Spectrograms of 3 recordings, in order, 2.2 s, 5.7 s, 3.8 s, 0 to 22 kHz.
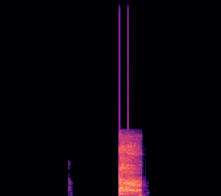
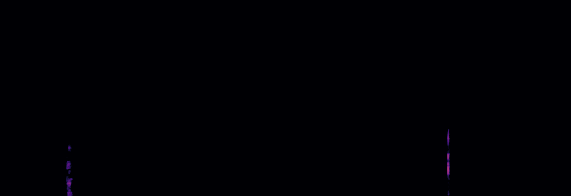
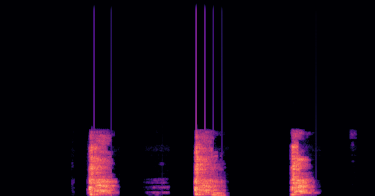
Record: {"cough_length": "2.2 s", "cough_amplitude": 31552, "cough_signal_mean_std_ratio": 0.25, "exhalation_length": "5.7 s", "exhalation_amplitude": 1174, "exhalation_signal_mean_std_ratio": 0.04, "three_cough_length": "3.8 s", "three_cough_amplitude": 31327, "three_cough_signal_mean_std_ratio": 0.34, "survey_phase": "beta (2021-08-13 to 2022-03-07)", "age": "18-44", "gender": "Female", "wearing_mask": "No", "symptom_runny_or_blocked_nose": true, "symptom_fatigue": true, "symptom_onset": "6 days", "smoker_status": "Never smoked", "respiratory_condition_asthma": false, "respiratory_condition_other": false, "recruitment_source": "Test and Trace", "submission_delay": "2 days", "covid_test_result": "Positive", "covid_test_method": "RT-qPCR", "covid_ct_value": 29.6, "covid_ct_gene": "N gene", "covid_ct_mean": 30.6, "covid_viral_load": "95 copies/ml", "covid_viral_load_category": "Minimal viral load (< 10K copies/ml)"}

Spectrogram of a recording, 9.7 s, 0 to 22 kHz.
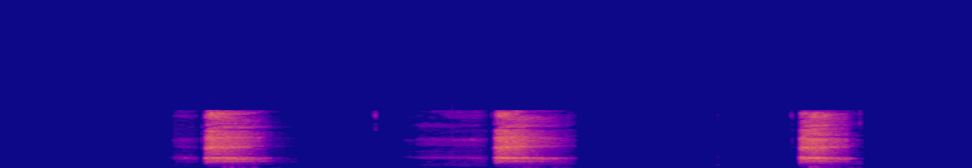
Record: {"exhalation_length": "9.7 s", "exhalation_amplitude": 15822, "exhalation_signal_mean_std_ratio": 0.33, "survey_phase": "beta (2021-08-13 to 2022-03-07)", "age": "45-64", "gender": "Female", "wearing_mask": "No", "symptom_new_continuous_cough": true, "symptom_runny_or_blocked_nose": true, "symptom_sore_throat": true, "symptom_fatigue": true, "symptom_headache": true, "smoker_status": "Never smoked", "respiratory_condition_asthma": false, "respiratory_condition_other": false, "recruitment_source": "Test and Trace", "submission_delay": "2 days", "covid_test_result": "Positive", "covid_test_method": "LFT"}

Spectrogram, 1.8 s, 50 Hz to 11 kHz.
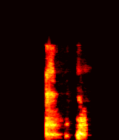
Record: {"cough_length": "1.8 s", "cough_amplitude": 27487, "cough_signal_mean_std_ratio": 0.32, "survey_phase": "beta (2021-08-13 to 2022-03-07)", "age": "18-44", "gender": "Female", "wearing_mask": "No", "symptom_cough_any": true, "symptom_fatigue": true, "symptom_fever_high_temperature": true, "symptom_headache": true, "symptom_change_to_sense_of_smell_or_taste": true, "symptom_onset": "2 days", "smoker_status": "Never smoked", "respiratory_condition_asthma": true, "respiratory_condition_other": false, "recruitment_source": "Test and Trace", "submission_delay": "2 days", "covid_test_result": "Positive", "covid_test_method": "RT-qPCR", "covid_ct_value": 17.2, "covid_ct_gene": "N gene"}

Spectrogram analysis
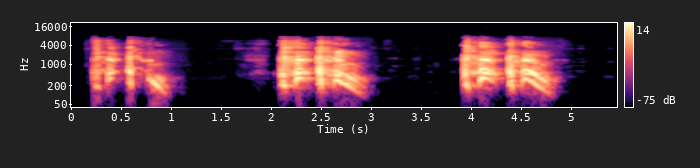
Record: {"three_cough_length": "5.5 s", "three_cough_amplitude": 26979, "three_cough_signal_mean_std_ratio": 0.43, "survey_phase": "beta (2021-08-13 to 2022-03-07)", "age": "18-44", "gender": "Male", "wearing_mask": "No", "symptom_none": true, "smoker_status": "Ex-smoker", "respiratory_condition_asthma": false, "respiratory_condition_other": false, "recruitment_source": "REACT", "submission_delay": "3 days", "covid_test_result": "Negative", "covid_test_method": "RT-qPCR"}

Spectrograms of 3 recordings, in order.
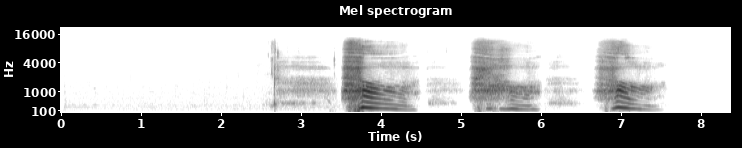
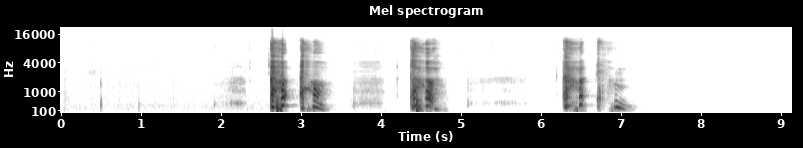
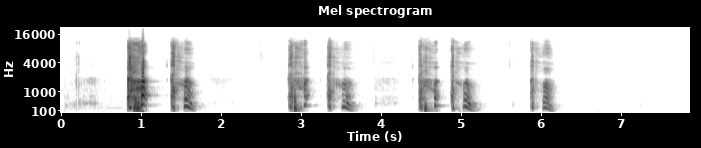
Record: {"exhalation_length": "8.4 s", "exhalation_amplitude": 22437, "exhalation_signal_mean_std_ratio": 0.31, "three_cough_length": "9.1 s", "three_cough_amplitude": 32768, "three_cough_signal_mean_std_ratio": 0.23, "cough_length": "7.9 s", "cough_amplitude": 32768, "cough_signal_mean_std_ratio": 0.23, "survey_phase": "beta (2021-08-13 to 2022-03-07)", "age": "65+", "gender": "Female", "wearing_mask": "No", "symptom_none": true, "smoker_status": "Ex-smoker", "respiratory_condition_asthma": true, "respiratory_condition_other": false, "recruitment_source": "REACT", "submission_delay": "2 days", "covid_test_result": "Negative", "covid_test_method": "RT-qPCR"}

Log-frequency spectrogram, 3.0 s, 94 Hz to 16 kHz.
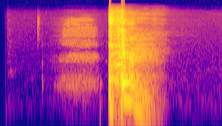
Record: {"cough_length": "3.0 s", "cough_amplitude": 32768, "cough_signal_mean_std_ratio": 0.31, "survey_phase": "beta (2021-08-13 to 2022-03-07)", "age": "45-64", "gender": "Male", "wearing_mask": "No", "symptom_none": true, "smoker_status": "Never smoked", "respiratory_condition_asthma": false, "respiratory_condition_other": false, "recruitment_source": "REACT", "submission_delay": "5 days", "covid_test_result": "Negative", "covid_test_method": "RT-qPCR", "influenza_a_test_result": "Negative", "influenza_b_test_result": "Negative"}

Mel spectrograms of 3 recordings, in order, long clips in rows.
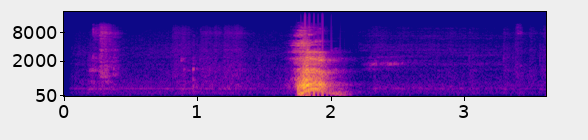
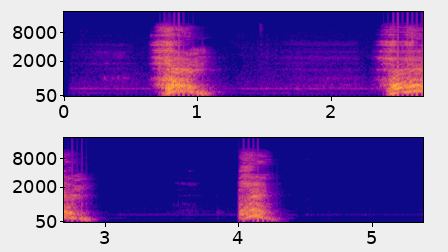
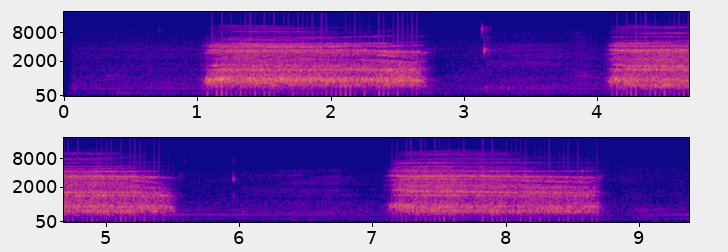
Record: {"cough_length": "3.6 s", "cough_amplitude": 32768, "cough_signal_mean_std_ratio": 0.19, "three_cough_length": "5.4 s", "three_cough_amplitude": 32768, "three_cough_signal_mean_std_ratio": 0.32, "exhalation_length": "9.4 s", "exhalation_amplitude": 6745, "exhalation_signal_mean_std_ratio": 0.62, "survey_phase": "beta (2021-08-13 to 2022-03-07)", "age": "65+", "gender": "Male", "wearing_mask": "No", "symptom_none": true, "smoker_status": "Never smoked", "respiratory_condition_asthma": false, "respiratory_condition_other": false, "recruitment_source": "REACT", "submission_delay": "2 days", "covid_test_result": "Negative", "covid_test_method": "RT-qPCR", "influenza_a_test_result": "Negative", "influenza_b_test_result": "Negative"}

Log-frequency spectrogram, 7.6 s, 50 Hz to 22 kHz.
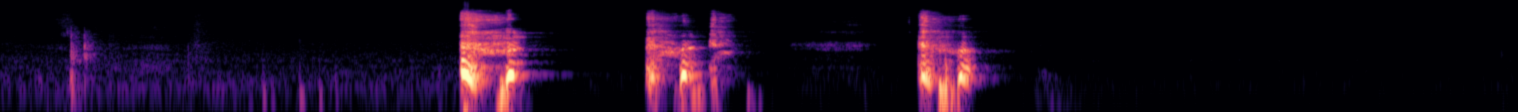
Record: {"three_cough_length": "7.6 s", "three_cough_amplitude": 32767, "three_cough_signal_mean_std_ratio": 0.17, "survey_phase": "alpha (2021-03-01 to 2021-08-12)", "age": "18-44", "gender": "Female", "wearing_mask": "Yes", "symptom_none": true, "smoker_status": "Never smoked", "respiratory_condition_asthma": false, "respiratory_condition_other": false, "recruitment_source": "Test and Trace", "submission_delay": "0 days", "covid_test_result": "Negative", "covid_test_method": "LFT"}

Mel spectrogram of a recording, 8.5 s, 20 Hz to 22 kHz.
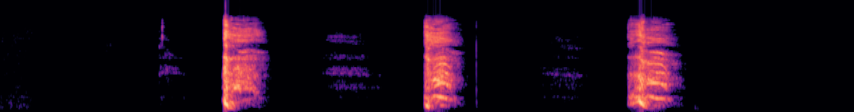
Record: {"three_cough_length": "8.5 s", "three_cough_amplitude": 26028, "three_cough_signal_mean_std_ratio": 0.23, "survey_phase": "beta (2021-08-13 to 2022-03-07)", "age": "65+", "gender": "Male", "wearing_mask": "No", "symptom_cough_any": true, "smoker_status": "Never smoked", "respiratory_condition_asthma": false, "respiratory_condition_other": false, "recruitment_source": "REACT", "submission_delay": "2 days", "covid_test_result": "Negative", "covid_test_method": "RT-qPCR", "influenza_a_test_result": "Negative", "influenza_b_test_result": "Negative"}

